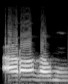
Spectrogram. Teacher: रॉ के ऊपर जबर होने की वजह से हम रॉ को मोटा पढ़ेंगे, ज़ात को हम इसके पूरे प्रॉपर मखरज के साथ पढ़ेंगे।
